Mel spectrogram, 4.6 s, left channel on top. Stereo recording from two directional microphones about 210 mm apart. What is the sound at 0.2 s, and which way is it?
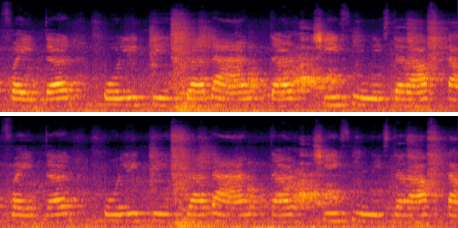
Speech, 15° right (ahead or behind).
